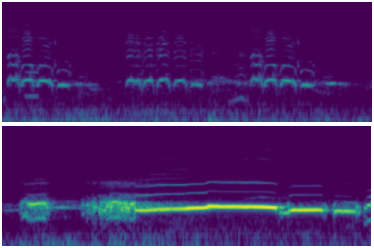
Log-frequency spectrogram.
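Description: A puter pelung, a caged ringneck dove of the long-cooing pelung type, calls. It gives three short runs of quick laughing notes and a brief coo, then one long drawn-out coo of about four seconds that rises slightly and is the loudest part.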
